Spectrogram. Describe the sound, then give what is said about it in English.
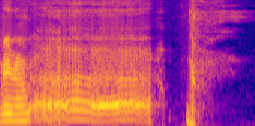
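A person imitates a character's pained scream: one loud, strained, drawn-out vocal cry lasting over a second, followed by a brief pause and a short gasping grunt. “that's kind of what he sounds like when he screams. kind of a weird scream.”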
